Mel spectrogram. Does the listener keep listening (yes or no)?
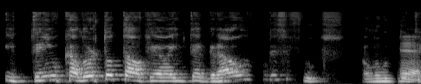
no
